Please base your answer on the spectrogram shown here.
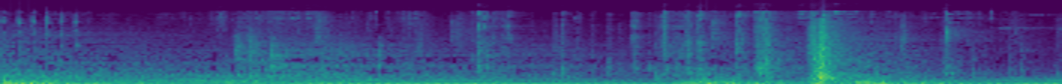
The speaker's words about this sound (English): The other man finishes unlocking the vault.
